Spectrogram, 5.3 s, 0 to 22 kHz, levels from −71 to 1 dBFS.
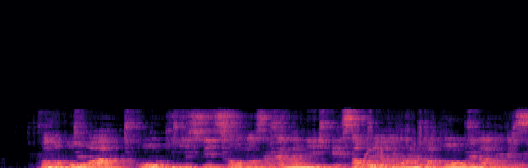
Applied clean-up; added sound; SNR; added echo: neural separator model SepFormer DNS4.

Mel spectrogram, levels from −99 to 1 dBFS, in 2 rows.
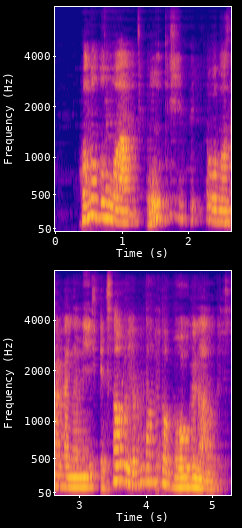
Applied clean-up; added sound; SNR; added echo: neural mask model DeepFilterNet 3.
